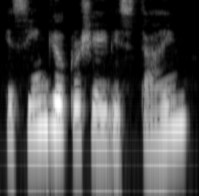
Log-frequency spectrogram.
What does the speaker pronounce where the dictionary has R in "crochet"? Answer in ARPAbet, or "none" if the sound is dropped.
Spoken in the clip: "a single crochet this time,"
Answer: R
